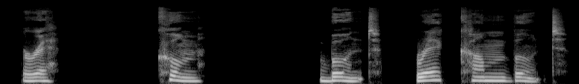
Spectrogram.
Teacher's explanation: Stress cum and keep bunt soft.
